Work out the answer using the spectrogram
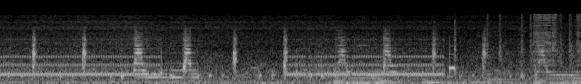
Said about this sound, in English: I'll dial her up. Alright. So, Allison, your phone starts ringing.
